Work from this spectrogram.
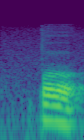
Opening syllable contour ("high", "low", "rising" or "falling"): falling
